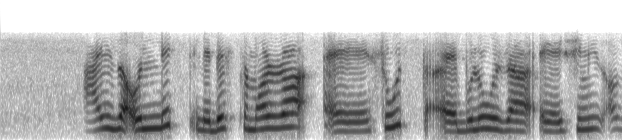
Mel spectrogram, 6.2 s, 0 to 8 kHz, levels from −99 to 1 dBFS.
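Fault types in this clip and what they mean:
AMR comfort noise: The clip opens with about 0.82 seconds of steady, smooth hiss instead of the real room background. During that stretch the phone treated the input as silence and sent no speech frames. The receiving end then invented noise from a rough outline of the background's level and spectral shape. At about 0.82 s, real frames resume and the synthetic fill gives way to the genuine narrowband AMR signal.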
